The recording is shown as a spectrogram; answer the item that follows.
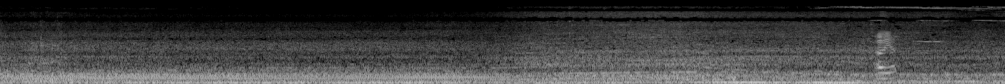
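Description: Front-loading garbage truck's engine running as the truck drives up close, a steady hum with low rumble, with a short high squeal near the end.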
